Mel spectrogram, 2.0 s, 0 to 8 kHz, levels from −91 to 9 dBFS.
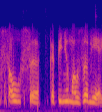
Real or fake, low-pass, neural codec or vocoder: real; 7.2 kHz; none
